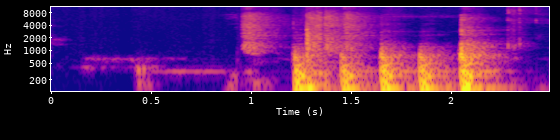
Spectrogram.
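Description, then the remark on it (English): Five quick knocks on a wooden surface in a steady burst, each a dull, solid thud, preceded by some faint rustling. “Knock on wood.”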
